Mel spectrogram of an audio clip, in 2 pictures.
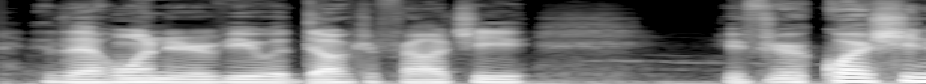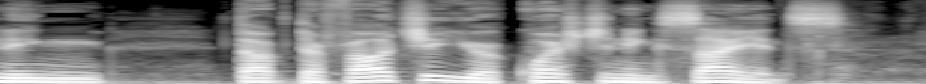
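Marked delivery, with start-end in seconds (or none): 2.4-5.9 put-on sinister dictator-like voice. Quoting an interview with Doctor Fauci: Fauci voice with Hitler twist. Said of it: "put the Mengele Hitler twist on that voice".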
